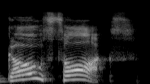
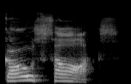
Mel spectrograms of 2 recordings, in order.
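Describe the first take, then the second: First: A quick try at a Boston accent, Go Sox. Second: Second, lower try at a Boston accent. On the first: Radio host tries his Boston accent for Tim, Boston accent. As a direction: cheer it like a Boston fan. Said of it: "Let me see if I could do this in my best, uh, accent, uh, from Beantown". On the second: Host tests if he could pass for Boston, Boston accent. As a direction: drop the New York sound and go Boston. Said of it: "could I pass for". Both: Shown as a demonstration.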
